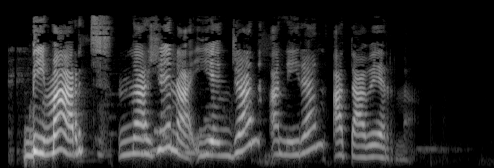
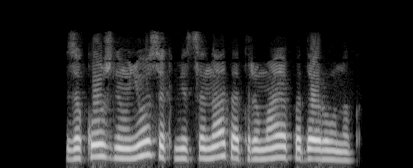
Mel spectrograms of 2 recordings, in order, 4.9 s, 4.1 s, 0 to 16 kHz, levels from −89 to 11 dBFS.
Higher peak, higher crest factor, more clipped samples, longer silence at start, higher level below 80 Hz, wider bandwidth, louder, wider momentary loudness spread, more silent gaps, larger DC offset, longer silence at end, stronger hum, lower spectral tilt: about the same, 0 dBFS vs -2 dBFS; first, 22 dB vs 12 dB; neither; second, 0.25 s vs 0.65 s; second, -76 dBFS vs -62 dBFS; first, 11.5 kHz vs 7.6 kHz; second, -20 LUFS vs -13 LUFS; first, 16 LU vs 6 LU; neither; neither; first, 1.05 s vs 0.6 s; neither; second, -1 dB/octave vs -7.5 dB/octave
